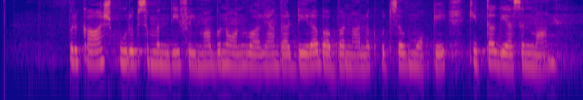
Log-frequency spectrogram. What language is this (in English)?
Punjabi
